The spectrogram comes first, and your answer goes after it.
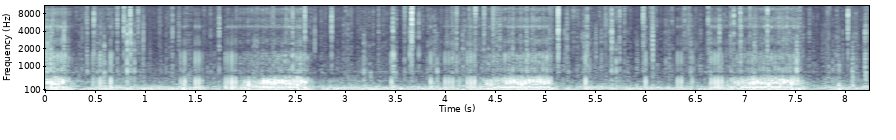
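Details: A domestic cat sleeping near a crackling fireplace in a cozy spring setting. Its deep, even purr pulses in breath cycles about every two and a half seconds, mixed with constant snapping and popping of the fire.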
